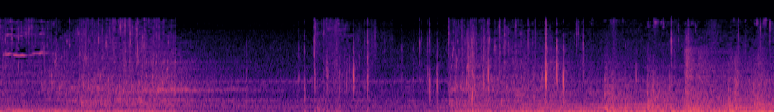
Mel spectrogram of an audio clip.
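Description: Gas trickles and splashes from a can into a boat engine in the video game Alone in the Dark, a steady, faint pouring over a low background rumble for several seconds.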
